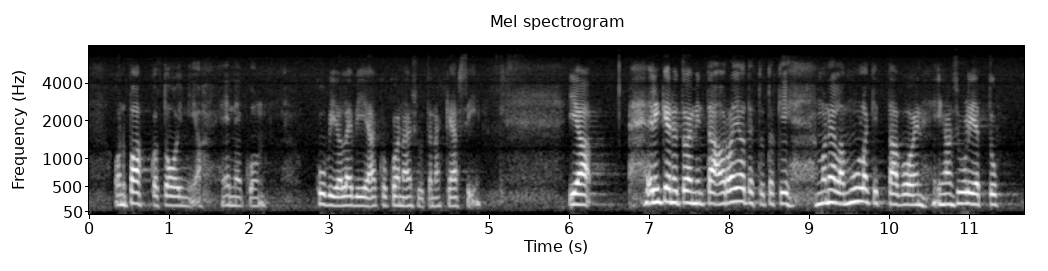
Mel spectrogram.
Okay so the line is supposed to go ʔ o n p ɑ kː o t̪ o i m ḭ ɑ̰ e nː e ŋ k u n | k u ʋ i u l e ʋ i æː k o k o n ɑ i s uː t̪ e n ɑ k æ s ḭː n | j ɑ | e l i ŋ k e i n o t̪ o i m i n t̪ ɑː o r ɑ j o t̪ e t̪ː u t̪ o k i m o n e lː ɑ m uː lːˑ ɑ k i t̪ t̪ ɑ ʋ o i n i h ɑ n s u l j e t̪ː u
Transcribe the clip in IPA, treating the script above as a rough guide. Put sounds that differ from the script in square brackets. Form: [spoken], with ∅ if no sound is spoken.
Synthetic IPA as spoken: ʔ o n p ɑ kː o t̪ o i m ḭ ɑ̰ e nː e ŋ k u n | k u ʋ i [o] l e ʋ i æː k o k o n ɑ i s uː t̪ e n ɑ k æ s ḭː n | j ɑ | e l i ŋ k e i n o t̪ o i m i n t̪ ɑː o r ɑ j o t̪ e t̪ː u t̪ o k i m o n e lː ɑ m uː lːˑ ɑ k i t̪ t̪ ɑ ʋ o i n i h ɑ n s u l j e t̪ː u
